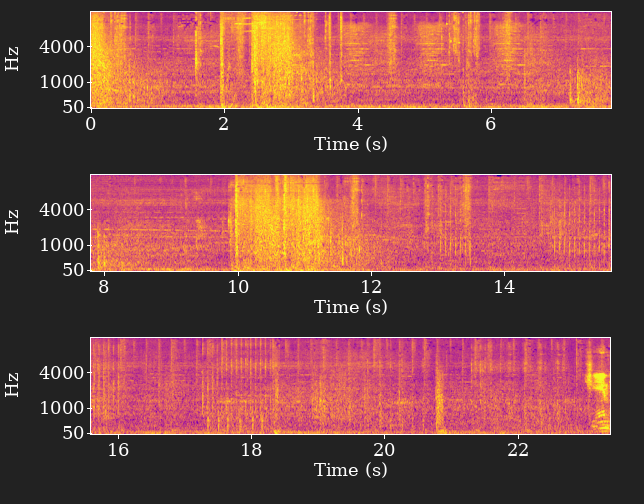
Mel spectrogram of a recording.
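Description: Bursts of gunfire in a competitive Fortnite Creative match, with heavy volleys and loud sustained stretches over a constant rumble of game noise and talk.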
